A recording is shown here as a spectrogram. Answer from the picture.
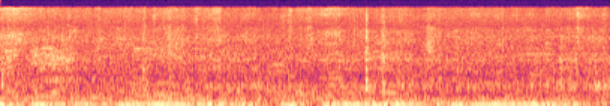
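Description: Wind buffeting the microphone in uneven low rumbling gusts, with faint voices of passers-by behind it.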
